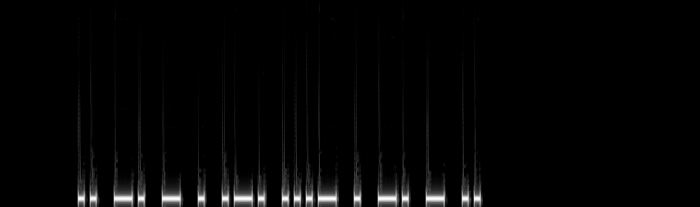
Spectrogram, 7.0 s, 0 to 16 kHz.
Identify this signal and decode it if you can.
Morse code, heard as a keyed tone, about 20 wpm, 700 Hz. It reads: INTERVENTI
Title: Build A Word - 5 Letters At A Time - 12-Letter Words - 20wpm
